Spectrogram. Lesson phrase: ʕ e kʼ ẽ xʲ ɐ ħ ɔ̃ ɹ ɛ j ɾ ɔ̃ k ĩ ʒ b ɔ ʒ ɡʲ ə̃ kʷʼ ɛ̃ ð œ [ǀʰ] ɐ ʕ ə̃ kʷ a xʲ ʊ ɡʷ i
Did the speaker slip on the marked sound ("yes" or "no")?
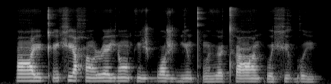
yes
